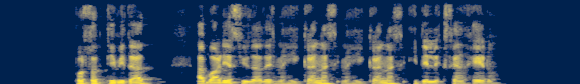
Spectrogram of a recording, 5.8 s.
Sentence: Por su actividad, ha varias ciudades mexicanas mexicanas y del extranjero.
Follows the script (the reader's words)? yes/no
yes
